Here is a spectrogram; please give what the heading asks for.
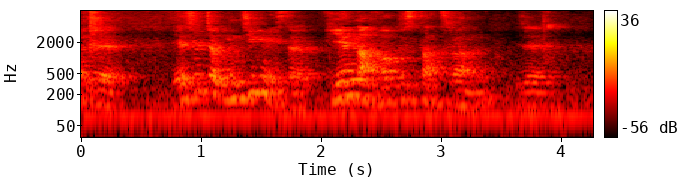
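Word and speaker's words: Werkstätte: 비엔나 버크스타트라는 이제 뭐 저런 뜻인데 이제 독일어권에서는 W가 V 발음이 나기 때문에 이제 저 로고가 있어요.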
